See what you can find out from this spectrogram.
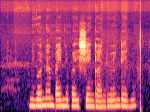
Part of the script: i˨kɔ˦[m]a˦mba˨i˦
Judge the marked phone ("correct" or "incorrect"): incorrect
